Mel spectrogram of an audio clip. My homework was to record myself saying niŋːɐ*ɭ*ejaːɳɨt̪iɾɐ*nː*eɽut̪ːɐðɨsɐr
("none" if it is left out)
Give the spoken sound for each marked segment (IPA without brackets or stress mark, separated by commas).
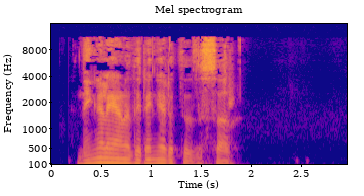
ɭ, ɲː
